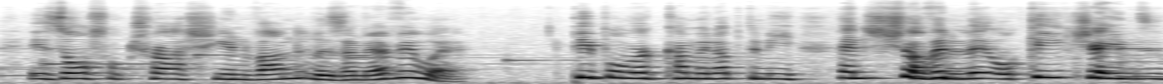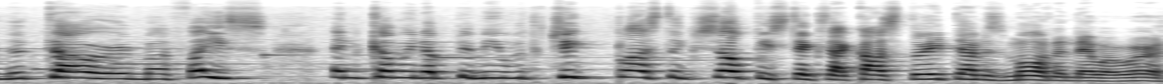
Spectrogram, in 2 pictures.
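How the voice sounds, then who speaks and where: Over clear background noise and faint background music, a female-sounding put-on character voice whines along at a fairly quick pace. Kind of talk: reading reviews aloud, comedic. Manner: whiny, bitchy.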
